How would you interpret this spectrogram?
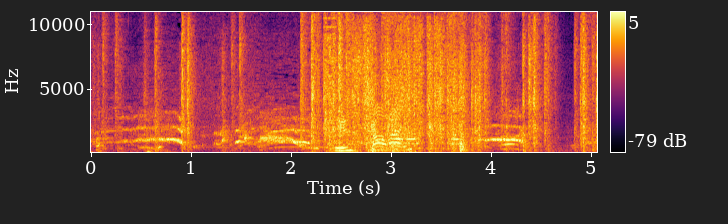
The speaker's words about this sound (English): Somehow there was confusion that the candles they put on this German birthday cake weren't candles. Oh, they had a wick you could light, but they weren't candles. They were fireworks.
